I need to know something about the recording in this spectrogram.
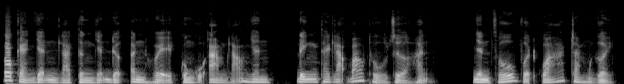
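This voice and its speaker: A man's voice: lowish voice, fairly quick, a little mellow, no room sound, studio quality. A man narrating a martial-arts novel as a scripted audiobook, voicing the characters in his own voice.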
